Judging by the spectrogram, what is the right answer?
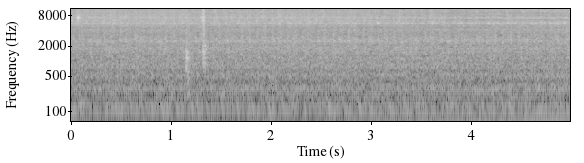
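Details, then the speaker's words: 1964 IH Travelall C1100 V8 during timing and carburetor sorting; fuel pump suspected too strong, overfilling the bowl; idle adjusted down from about 1,000 to 850 rpm: low, steady rumble, no hunting or stumble; sounds much better, best so far. "pretty good. Yeah, that sounds much better."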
